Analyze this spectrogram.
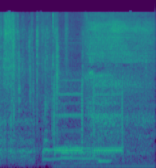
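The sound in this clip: Telephone tones from a call that rings unanswered: a short stretch of steady electronic tones at a couple of overlapping pitches, lasting about a second over faint background noise.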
